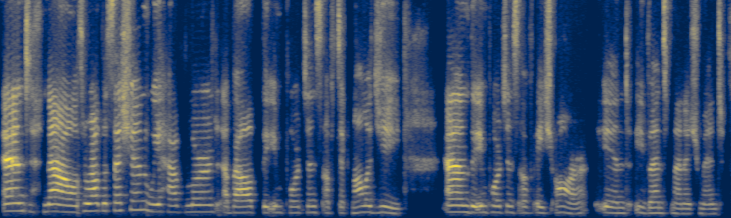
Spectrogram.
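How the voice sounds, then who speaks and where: A woman's voice: fairly high pitch, fairly even intonation, measured pace, pushed and bright, low-quality recording. A woman with an Indonesian accent, a native Indonesian speaker, giving polite, semi-formal closing remarks as moderator of an online academic lecture, phrasing things hesitantly. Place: video call.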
